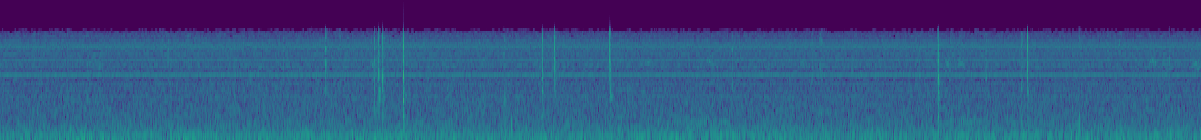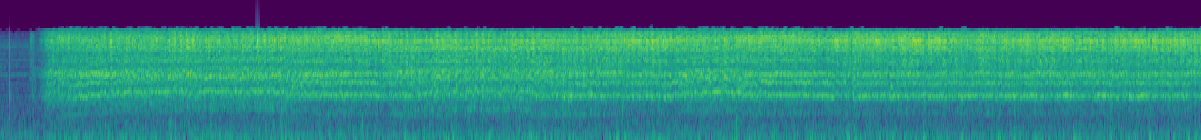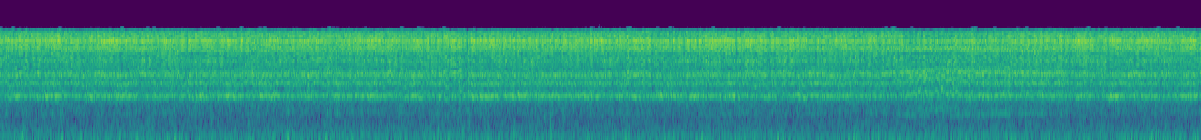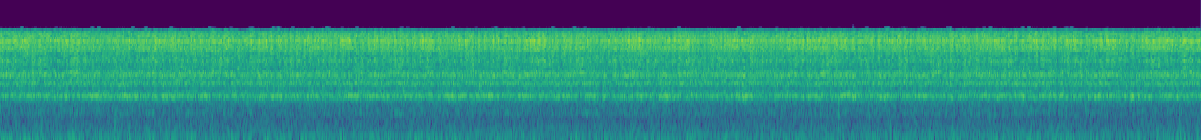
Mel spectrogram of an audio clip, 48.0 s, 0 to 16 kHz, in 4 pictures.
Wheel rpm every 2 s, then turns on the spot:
0, 0, 0, 0, 0, 0, 80, 160, 160, 160, 160, 160, 160, 160, 160, 160, 160, 160, 160, 160, 160, 160, 160, 160.
none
